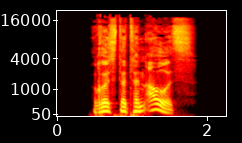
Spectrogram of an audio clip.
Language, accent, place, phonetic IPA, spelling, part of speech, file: German, Germany, Berlin, [ˌʁʏstətn̩ ˈaʊ̯s], rüsteten aus, verb, De-rüsteten aus.ogg
- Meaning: inflection of ausrüsten: 1. first/third-person plural preterite 2. first/third-person plural subjunctive II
